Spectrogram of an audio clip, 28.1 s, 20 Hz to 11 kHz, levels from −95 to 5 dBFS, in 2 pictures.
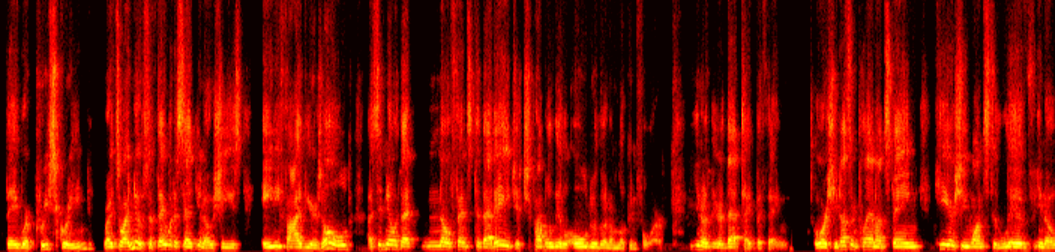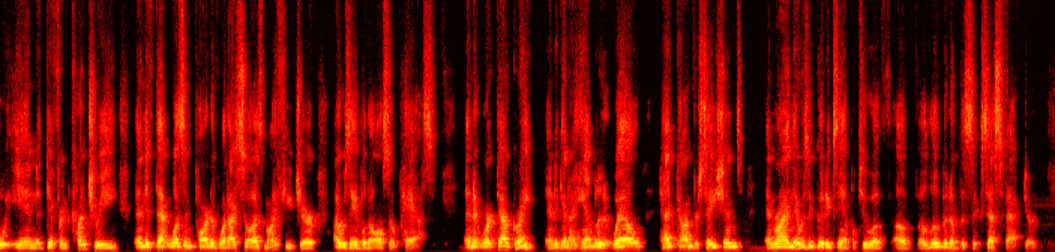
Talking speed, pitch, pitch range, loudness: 230 wpm, 145 Hz, 135-190 Hz, -25 LUFS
